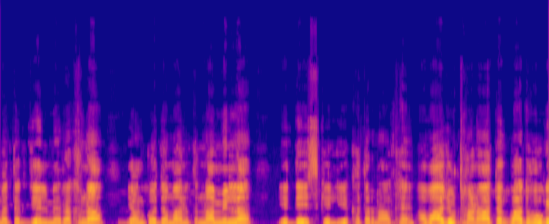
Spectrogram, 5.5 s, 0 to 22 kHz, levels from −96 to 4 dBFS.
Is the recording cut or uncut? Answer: cut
